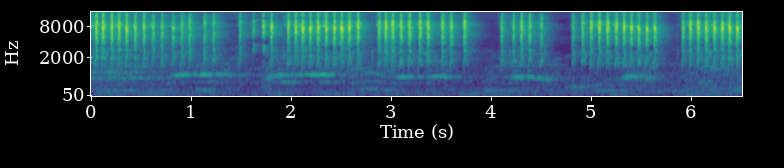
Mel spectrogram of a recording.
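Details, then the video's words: Tame Eurasian tree sparrow delivering coarse, machine-gun-like chatter for songbird training: dense rattling bursts that almost join, with brief breaks, while soft sliding whistles sound in the background. "Burung Gereja Gacor Jinak Tembakan Kasar"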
